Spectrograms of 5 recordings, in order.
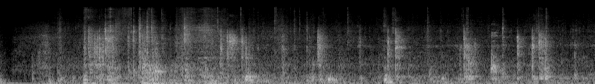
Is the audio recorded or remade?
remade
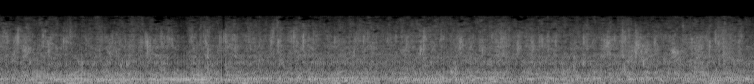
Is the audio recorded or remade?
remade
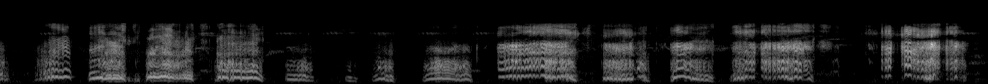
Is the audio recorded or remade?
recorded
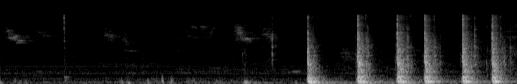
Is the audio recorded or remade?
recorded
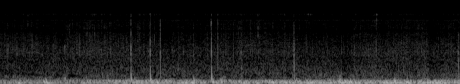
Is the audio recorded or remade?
recorded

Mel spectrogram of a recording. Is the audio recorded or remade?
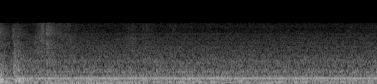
recorded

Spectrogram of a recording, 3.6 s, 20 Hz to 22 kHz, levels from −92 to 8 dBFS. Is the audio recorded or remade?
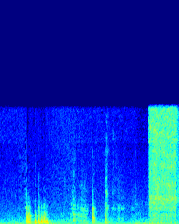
recorded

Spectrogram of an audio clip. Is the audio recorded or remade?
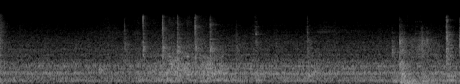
recorded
